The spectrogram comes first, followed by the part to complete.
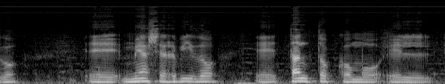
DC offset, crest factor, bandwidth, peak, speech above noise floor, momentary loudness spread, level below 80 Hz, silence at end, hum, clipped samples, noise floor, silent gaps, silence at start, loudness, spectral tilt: under 0.1%; 20 dB; 16.5 kHz; -2 dBFS; 22 dB; 12 LU; -42 dBFS; 0.05 s; none; under 0.1%; -43 dBFS; none; 0 s; -22 LUFS; -7 dB/octave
